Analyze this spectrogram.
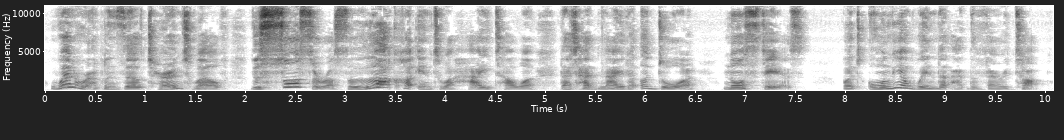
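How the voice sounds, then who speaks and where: Slow, animated woman reading to children. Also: on the low side, slightly rough. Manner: expressive, addressing young children. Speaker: children's storytime host and reader. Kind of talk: children's storybook read-aloud with asides.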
